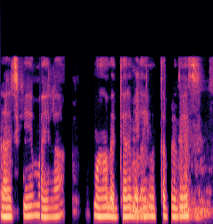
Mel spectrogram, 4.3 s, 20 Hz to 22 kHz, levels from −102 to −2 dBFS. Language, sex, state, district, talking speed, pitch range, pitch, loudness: Hindi, male, Uttar Pradesh, Budaun, 85 wpm, 160-180 Hz, 165 Hz, -19 LUFS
